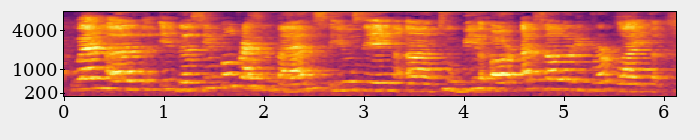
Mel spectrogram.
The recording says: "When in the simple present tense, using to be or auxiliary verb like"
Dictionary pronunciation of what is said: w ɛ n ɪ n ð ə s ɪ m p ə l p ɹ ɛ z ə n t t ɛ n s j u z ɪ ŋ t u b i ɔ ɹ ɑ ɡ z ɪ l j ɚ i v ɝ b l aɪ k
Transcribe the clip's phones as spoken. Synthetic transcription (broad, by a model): w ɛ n ɪ n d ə s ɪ m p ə l p ɹ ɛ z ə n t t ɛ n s j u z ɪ ŋ t u b i ɔ ɹ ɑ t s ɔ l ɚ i p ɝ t l aɪ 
